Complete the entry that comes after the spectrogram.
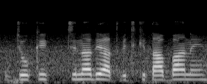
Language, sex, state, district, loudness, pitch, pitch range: Punjabi, female, Delhi, New Delhi, -16 LUFS, 225 Hz, 210-235 Hz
